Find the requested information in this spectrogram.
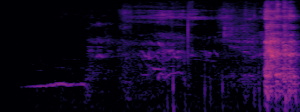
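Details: Snoring from Bobby, a sleeping cat.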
